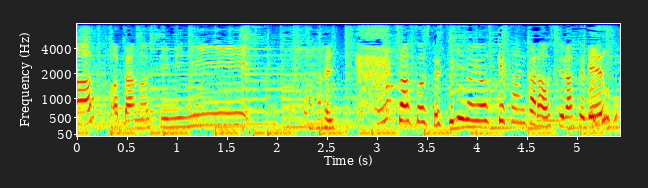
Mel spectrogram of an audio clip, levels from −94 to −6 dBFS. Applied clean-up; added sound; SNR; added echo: none; none; none; none.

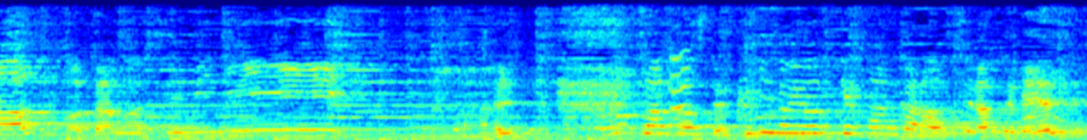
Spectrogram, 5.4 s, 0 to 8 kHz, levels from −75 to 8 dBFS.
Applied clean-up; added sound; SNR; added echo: none; Wood; 8 dB; reverberation time 1.4 s.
